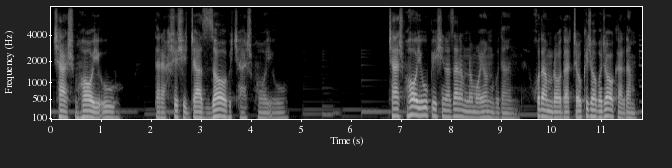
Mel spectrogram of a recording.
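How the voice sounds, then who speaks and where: Male reader, gravelly, reflective story narration over faint guitar. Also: on the low side, fairly even intonation, a little mellow. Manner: measured, reflective first-person narration. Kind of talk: literary short story reading. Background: faint guitar music.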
